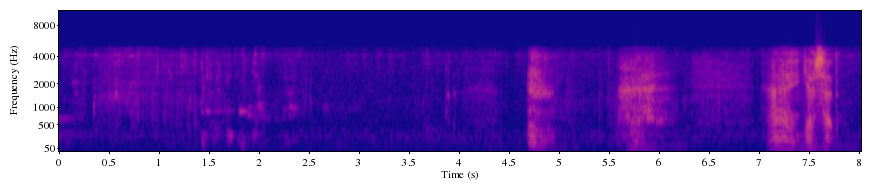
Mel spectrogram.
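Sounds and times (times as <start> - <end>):
water gurgling from a water cooler as a drink is poured: 0.0 - 2.8
speech: 7.1 - 7.9.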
